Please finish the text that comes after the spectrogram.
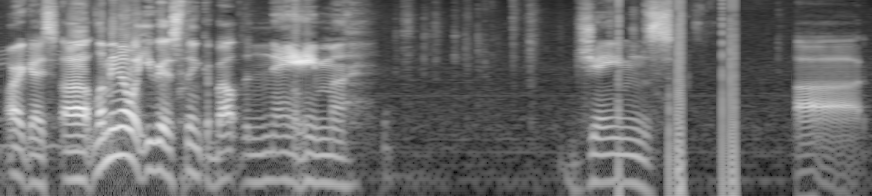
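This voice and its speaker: A man's voice: mid-range voice, very animated, slow, gravelly, noisy background. A man chatting casually with stream viewers and a co-host in an easygoing, informal, joking way. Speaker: live-stream roleplay player.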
